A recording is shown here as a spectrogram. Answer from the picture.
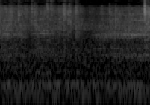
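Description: Faint swishing of a synthetic shaving brush (the Phoenix Artisan Accoutrements Solar Flare) being worked around a small bowl to build soap lather, over a steady low room hum.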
